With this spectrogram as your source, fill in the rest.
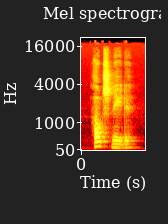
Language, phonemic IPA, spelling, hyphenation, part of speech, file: Dutch, /ˈhɑutsnedə/, houtsnede, hout‧sne‧de, noun, Nl-houtsnede.ogg
- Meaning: woodcut, wood engraving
